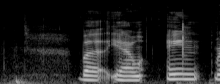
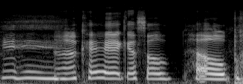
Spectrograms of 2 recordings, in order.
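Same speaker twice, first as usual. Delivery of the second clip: higher-pitched reluctant mock offer; awkward smile; 5 semitones higher, slower than usual. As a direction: agree awkwardly through a forced smile. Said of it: "he just smiles awkwardly".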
